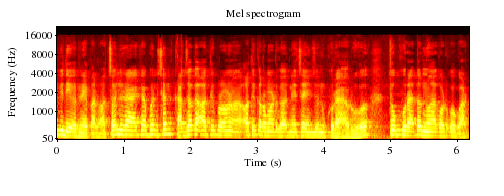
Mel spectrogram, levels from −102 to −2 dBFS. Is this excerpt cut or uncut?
cut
